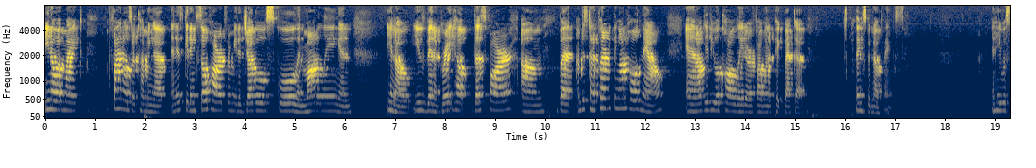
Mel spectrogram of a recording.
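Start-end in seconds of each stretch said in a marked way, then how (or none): none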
